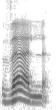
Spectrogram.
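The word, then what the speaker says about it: Dhal (ذال): Dhal. Z. Not z. Z. Bite your tongue a bit. With the tip of your tongue, you should pronounce it.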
